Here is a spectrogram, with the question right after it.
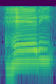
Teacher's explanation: في النهار هاري مقللة، ممتاز مية مية، لا يعني ألاحظ لك فيها شيئا، لكن نا مفتوحة. في النهاري طلع معاك النون والهاء مقللتان كلتاهما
